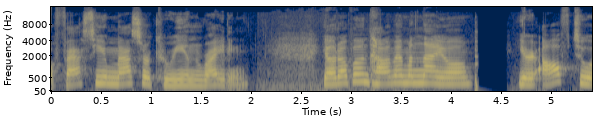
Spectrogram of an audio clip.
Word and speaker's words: 여: The next character is this, 여. Listen carefully to the pronunciation. 여, This sound has a lot in common with the last character sound, doesn't it? The only difference is the Y sound in 여.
